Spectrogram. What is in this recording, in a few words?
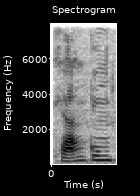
"huang2 gong1", Chinese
